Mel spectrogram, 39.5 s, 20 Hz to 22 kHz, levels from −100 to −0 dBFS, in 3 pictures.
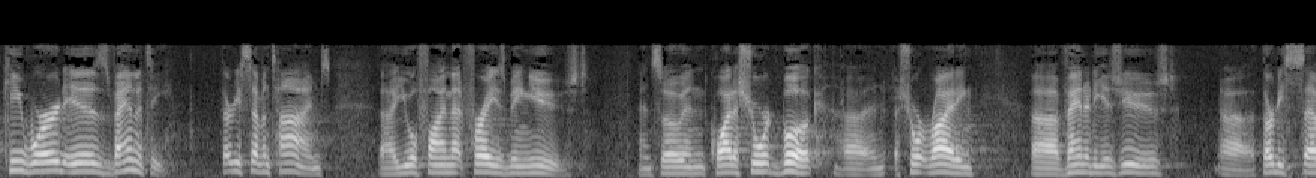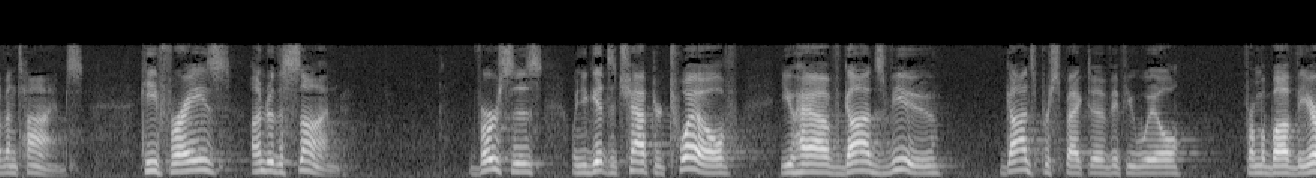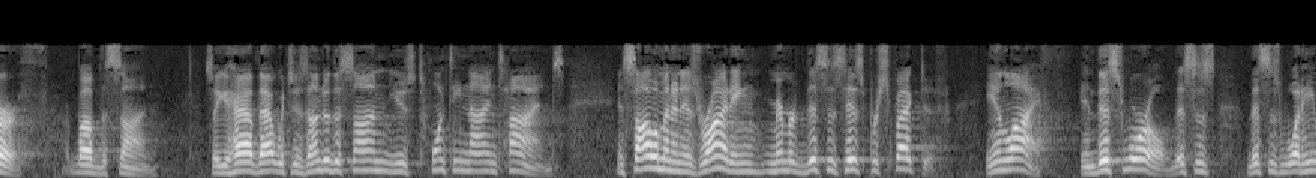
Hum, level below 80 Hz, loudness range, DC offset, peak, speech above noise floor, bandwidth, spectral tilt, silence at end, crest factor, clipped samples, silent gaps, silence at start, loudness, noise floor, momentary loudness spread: none; -70 dBFS; 7 LU; under 0.1%; -2 dBFS; 40 dB; 8 kHz; -3 dB/octave; 0 s; 20 dB; under 0.1%; none; 0.05 s; -22 LUFS; -62 dBFS; 17 LU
